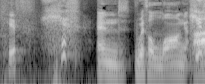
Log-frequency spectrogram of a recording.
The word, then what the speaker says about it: GIF: There's the uncommonly used G sound of zh, so it would be jif.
